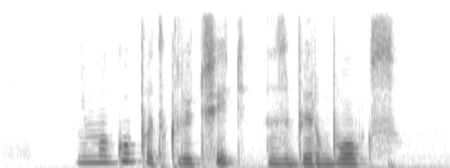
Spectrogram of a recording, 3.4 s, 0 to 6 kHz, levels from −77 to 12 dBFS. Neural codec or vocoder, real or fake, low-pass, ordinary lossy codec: none; real; 5.4 kHz; AAC, 48 kbps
